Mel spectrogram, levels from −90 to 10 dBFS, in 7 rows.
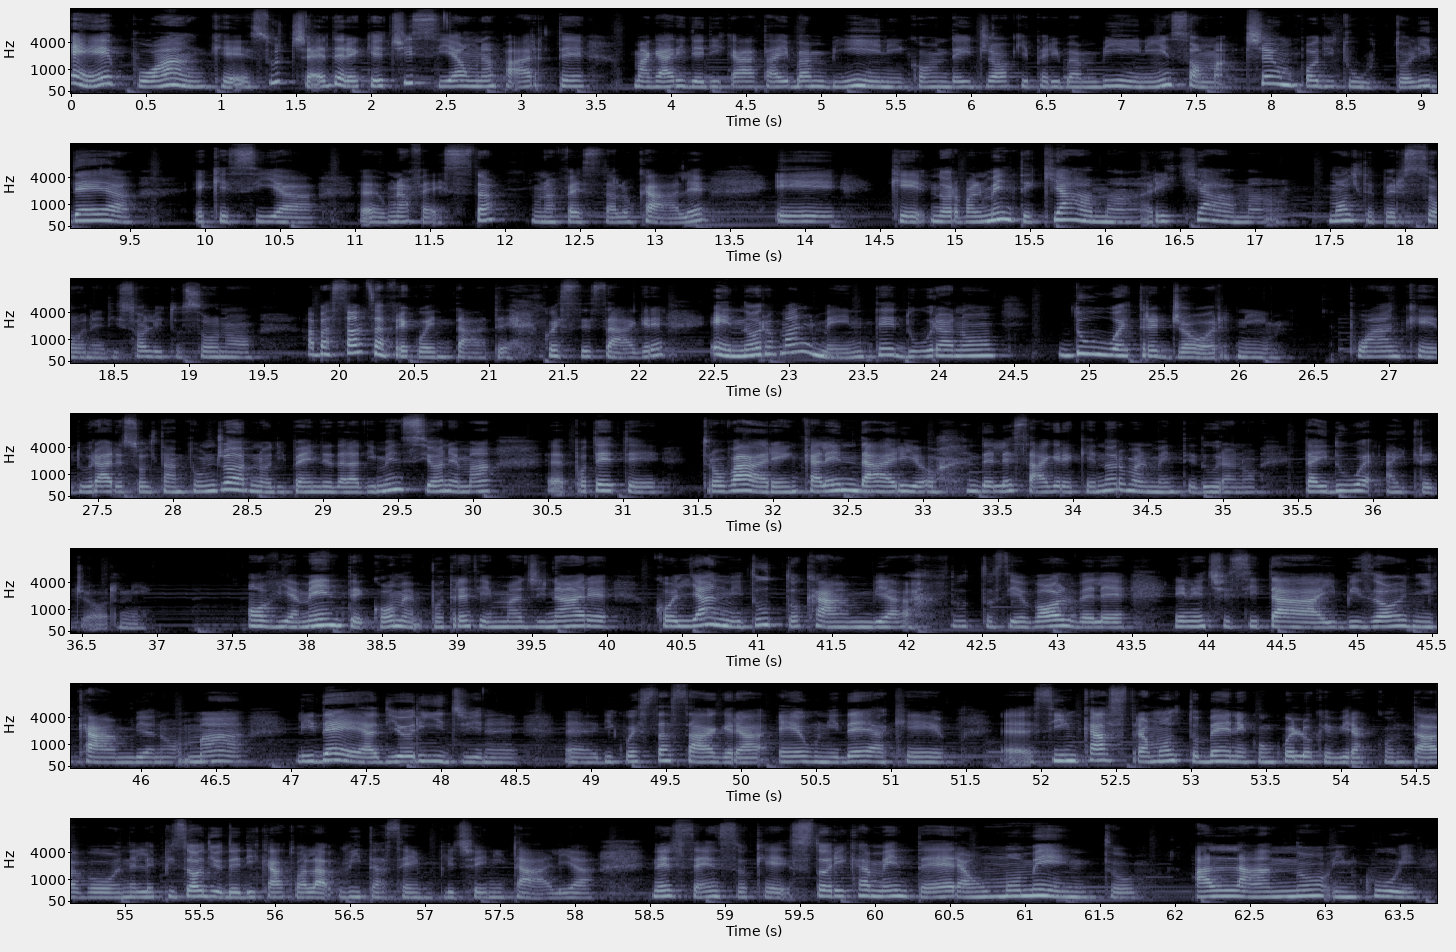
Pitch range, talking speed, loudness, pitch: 190-220 Hz, 125 wpm, -32 LUFS, 200 Hz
